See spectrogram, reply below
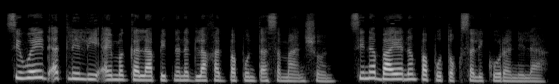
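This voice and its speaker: A woman's voice: medium pitch, expressive, brisk, dark tone, dry recording, clean studio sound. A woman with a Filipino accent reading scripted novel narration as an audiobook narrator.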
